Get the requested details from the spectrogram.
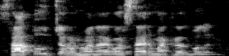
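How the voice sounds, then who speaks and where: A man's voice: on the high side, fairly even intonation, fast talker, a bit bright. A man teaching Quran recitation in an online class, with a Bangladeshi Bengali accent, calling on students one by one and patiently correcting their reading.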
